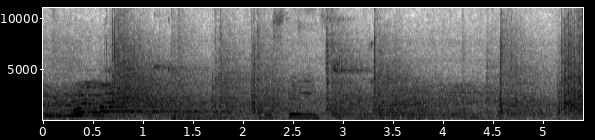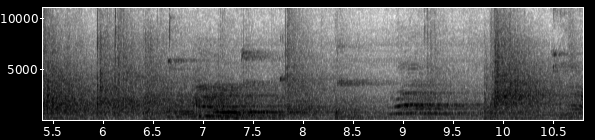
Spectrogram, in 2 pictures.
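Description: Ball hockey play in an echoing gymnasium: repeated sharp clacks of sticks and the ball hitting the wooden floor and boards, sneakers squeaking on the floor, and players shouting.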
